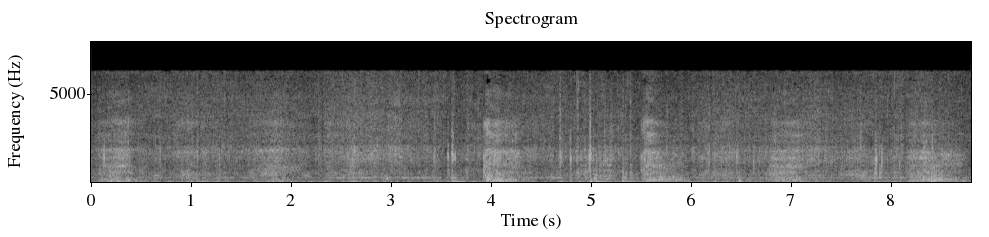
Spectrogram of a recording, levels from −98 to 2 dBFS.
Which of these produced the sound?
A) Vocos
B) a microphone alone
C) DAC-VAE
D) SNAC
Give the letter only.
B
